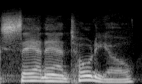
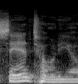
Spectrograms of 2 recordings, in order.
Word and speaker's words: Santonio: the spelling was correct because people were saying San Antonio and we knew it was Santonio and we couldn't figure out how to spell it.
